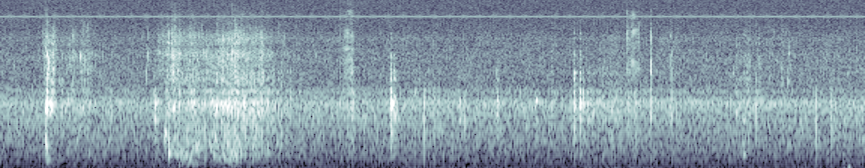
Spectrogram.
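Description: Near silence: a few faint ticks, and a soft swish of water about two seconds in.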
